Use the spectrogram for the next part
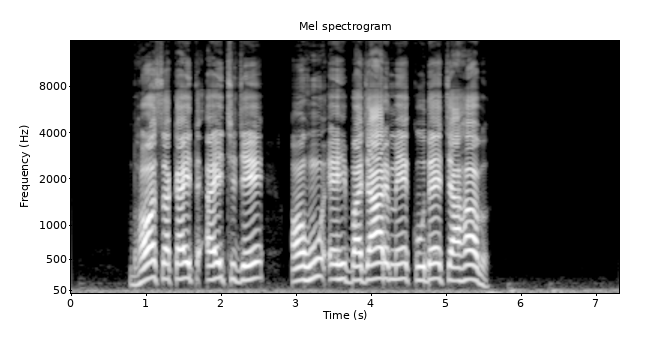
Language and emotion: Maithili, neutral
